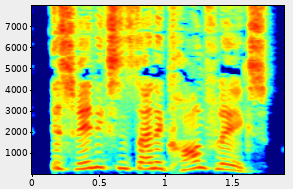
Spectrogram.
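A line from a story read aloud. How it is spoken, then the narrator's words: Mother calling after. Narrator (German): rief seine Mutter ihm hinterher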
